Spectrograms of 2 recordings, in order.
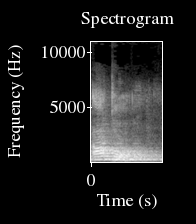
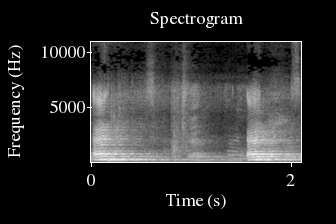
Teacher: الطرف العريض في الطاء حته كبيره لكن في التاء حته اصغر شويه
